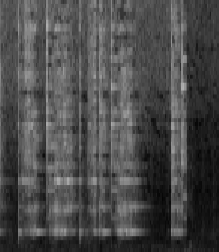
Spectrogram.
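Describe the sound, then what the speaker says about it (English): Fennel seeds being stirred into pepper chicken in a pan, several quick scraping spoon strokes with a faint sizzle underneath, close and without speech. "Mix it well."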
